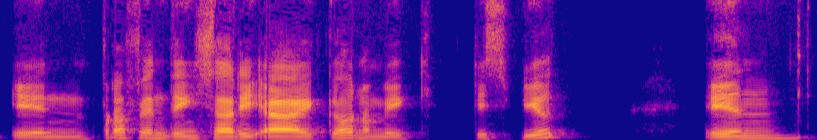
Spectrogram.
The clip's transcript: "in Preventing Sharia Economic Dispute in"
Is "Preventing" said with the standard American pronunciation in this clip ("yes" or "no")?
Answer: no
